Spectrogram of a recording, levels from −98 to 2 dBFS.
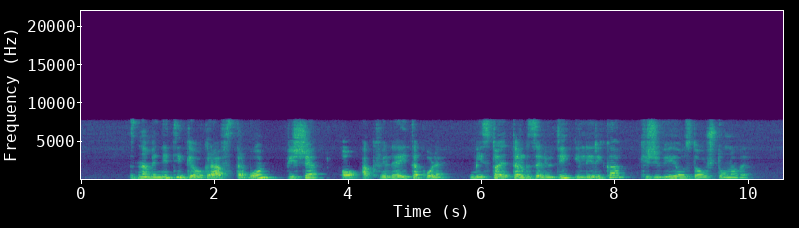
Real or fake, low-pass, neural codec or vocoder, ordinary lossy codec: real; none; none; none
